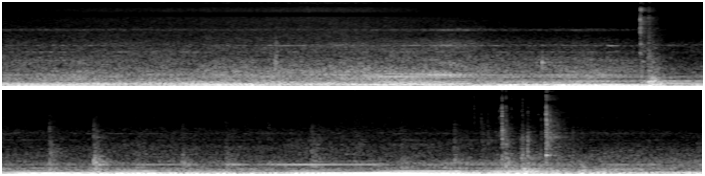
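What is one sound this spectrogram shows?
A ship's engine rumbles low and steady.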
